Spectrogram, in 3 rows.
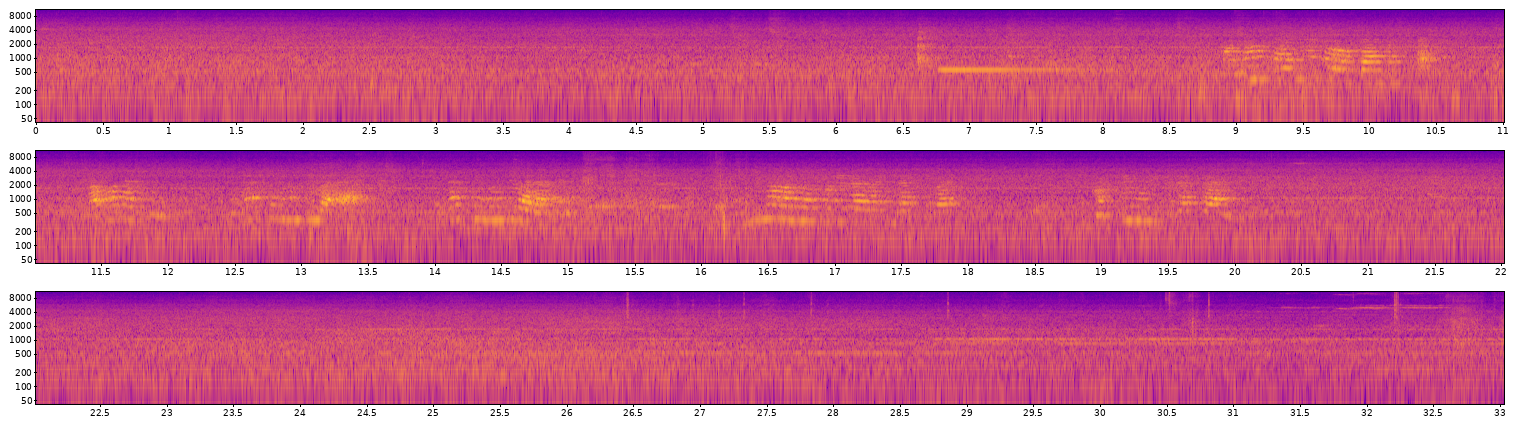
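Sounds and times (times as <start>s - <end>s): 
Sangi Line train carriages rumbling: 0.0s - 33.0s.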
